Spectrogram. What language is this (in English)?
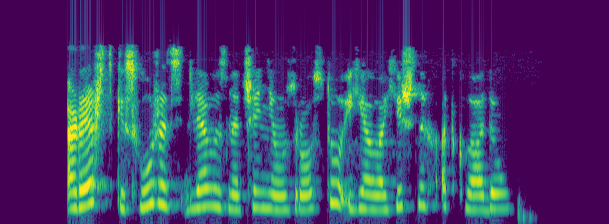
Belarusian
